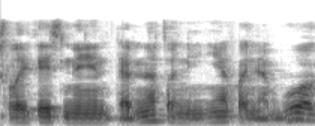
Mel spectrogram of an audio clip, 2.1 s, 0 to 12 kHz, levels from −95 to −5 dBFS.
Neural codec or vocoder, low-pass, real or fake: none; 7.2 kHz; real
